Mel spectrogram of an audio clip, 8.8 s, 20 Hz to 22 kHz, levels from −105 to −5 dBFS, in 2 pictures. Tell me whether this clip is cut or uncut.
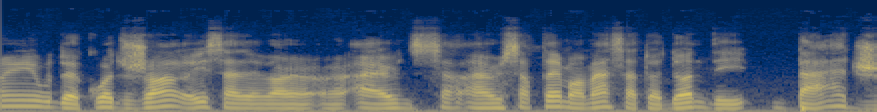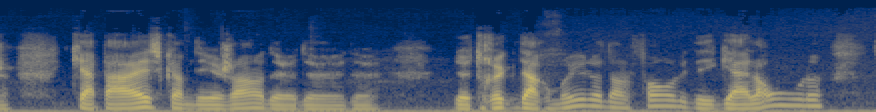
uncut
